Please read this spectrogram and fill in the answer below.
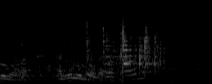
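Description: Indistinct talking, with a quick run of sharp clicks about a second in that is the loudest sound.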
